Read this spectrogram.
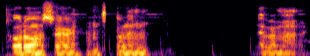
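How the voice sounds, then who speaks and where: A man's voice: sits low, level tone, normal speed, bright, forceful tone. A man playing a faction officer in a game roleplay, stating rules in a stern, formal way. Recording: muffled voice chat with faint noise.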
